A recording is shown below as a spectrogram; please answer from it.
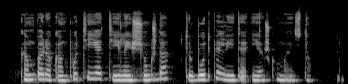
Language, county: Lithuanian, Klaipėda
